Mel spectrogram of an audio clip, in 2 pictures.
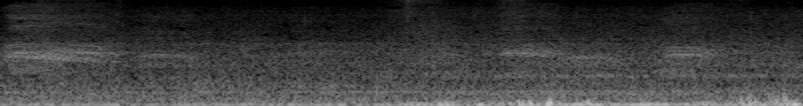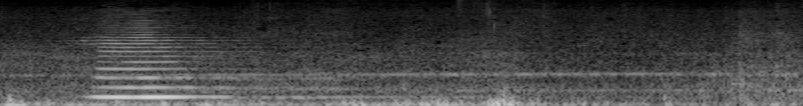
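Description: Unseen approaching train: a low rumble grows louder, and about halfway through the locomotive gives one short horn blast.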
